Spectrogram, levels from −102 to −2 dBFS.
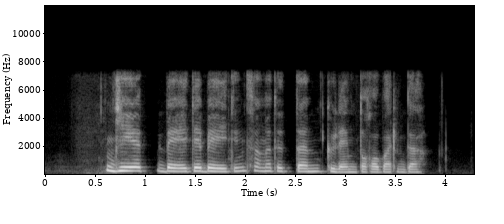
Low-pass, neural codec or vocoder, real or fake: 7.2 kHz; codec, 16 kHz, 4 kbps, FunCodec, trained on LibriTTS, 50 frames a second; fake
